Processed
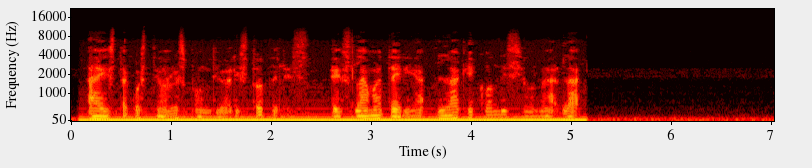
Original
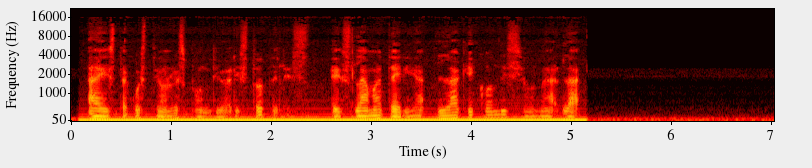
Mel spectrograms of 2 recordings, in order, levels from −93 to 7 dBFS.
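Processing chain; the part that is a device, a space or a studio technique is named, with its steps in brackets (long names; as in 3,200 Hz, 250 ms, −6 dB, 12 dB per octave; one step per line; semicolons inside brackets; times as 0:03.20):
clip after many re-uploads (low-pass filter 6,400 Hz 24 dB per octave; spectral magnitudes quantised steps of 15 dB)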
